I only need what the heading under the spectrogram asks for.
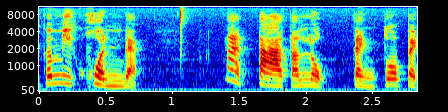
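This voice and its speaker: A woman's voice: normal speed, a bit bright. A woman from Thailand who teaches English, patiently explaining a reading lesson in a chatty way with lots of fillers.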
